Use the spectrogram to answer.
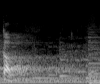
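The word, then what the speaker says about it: cough: अब एक होता है जब हमको खांसी वगैरह आती है तो कहते हैं कफ, कफ हो गया है, तो कफ नहीं बोल के होता है आपका कॉफ।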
